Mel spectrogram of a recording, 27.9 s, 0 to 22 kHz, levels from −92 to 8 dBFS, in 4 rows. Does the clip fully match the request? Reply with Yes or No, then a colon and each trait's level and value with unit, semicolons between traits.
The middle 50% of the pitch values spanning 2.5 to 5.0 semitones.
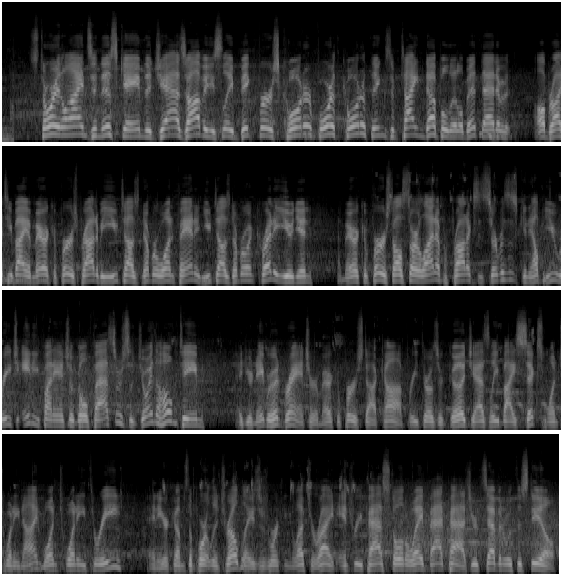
No: wide, 5.5 semitones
